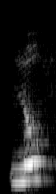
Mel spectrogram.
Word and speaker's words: loaves: you pronounce the plural? Loaves of bread.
